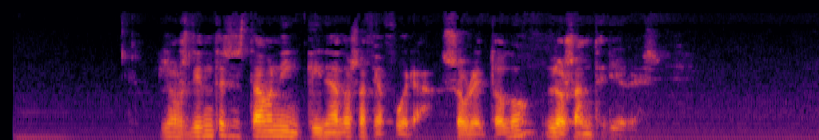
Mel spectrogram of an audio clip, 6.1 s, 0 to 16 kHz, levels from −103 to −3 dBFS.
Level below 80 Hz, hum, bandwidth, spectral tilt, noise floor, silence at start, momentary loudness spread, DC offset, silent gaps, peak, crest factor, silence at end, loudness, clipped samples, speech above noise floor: -68 dBFS; 50 Hz at -60 dBFS; 11 kHz; -5.5 dB/octave; -70 dBFS; 1.2 s; 14 LU; under 0.1%; none; -14 dBFS; 22 dB; 1.2 s; -34 LUFS; under 0.1%; 36 dB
